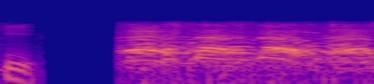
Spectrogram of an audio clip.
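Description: A crowd of male mourners chanting and shouting together during matam, cutting in under a second in after a brief silence.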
